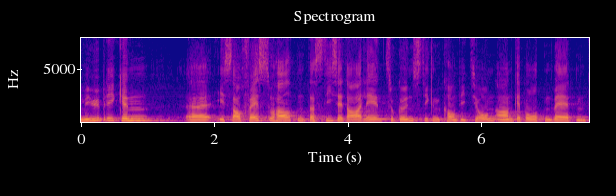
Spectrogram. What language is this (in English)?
Swiss German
